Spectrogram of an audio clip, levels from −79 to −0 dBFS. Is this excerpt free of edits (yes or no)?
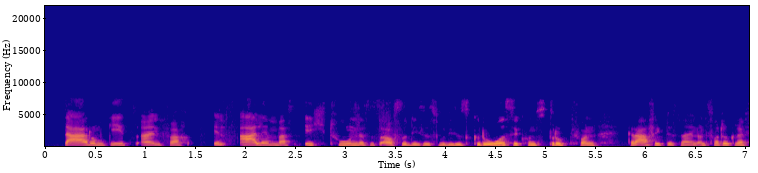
yes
